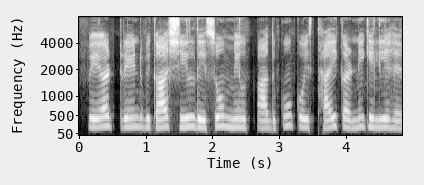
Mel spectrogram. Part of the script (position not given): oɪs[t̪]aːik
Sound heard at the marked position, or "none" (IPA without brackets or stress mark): t̪ʰ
